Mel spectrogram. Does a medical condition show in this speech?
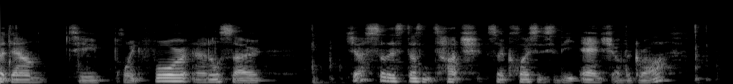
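No.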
